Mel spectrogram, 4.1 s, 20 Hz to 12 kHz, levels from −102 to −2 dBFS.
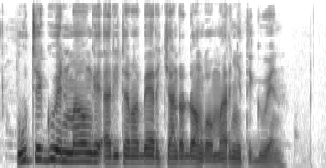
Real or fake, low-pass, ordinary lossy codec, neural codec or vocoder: real; 10.8 kHz; none; none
